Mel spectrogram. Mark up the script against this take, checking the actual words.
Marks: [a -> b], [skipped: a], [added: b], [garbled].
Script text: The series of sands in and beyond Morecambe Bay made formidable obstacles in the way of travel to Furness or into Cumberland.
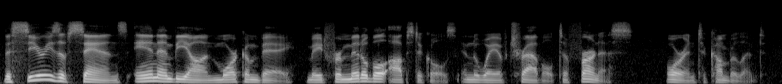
The series of sands in and beyond Morecambe Bay made formidable obstacles in the way of travel to Furness or into Cumberland.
